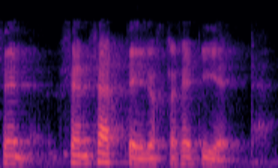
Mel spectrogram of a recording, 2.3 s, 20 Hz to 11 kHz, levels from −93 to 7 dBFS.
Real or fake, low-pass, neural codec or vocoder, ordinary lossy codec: real; 7.2 kHz; none; Opus, 32 kbps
